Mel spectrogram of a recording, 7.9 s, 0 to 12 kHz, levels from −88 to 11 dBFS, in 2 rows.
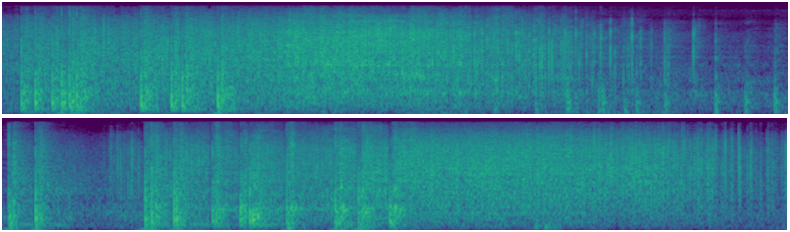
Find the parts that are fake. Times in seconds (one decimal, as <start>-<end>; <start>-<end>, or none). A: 1.4-4.0; 4.9-6.0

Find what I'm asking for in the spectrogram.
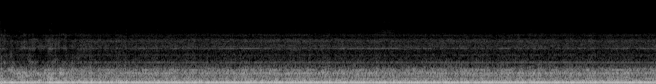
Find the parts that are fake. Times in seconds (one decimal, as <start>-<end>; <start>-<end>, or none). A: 0.0-0.8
